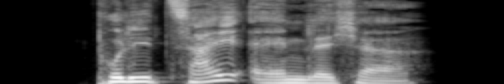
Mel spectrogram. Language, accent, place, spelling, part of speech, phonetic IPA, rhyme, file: German, Germany, Berlin, polizeiähnlicher, adjective, [poliˈt͡saɪ̯ˌʔɛːnlɪçɐ], -aɪ̯ʔɛːnlɪçɐ, De-polizeiähnlicher.ogg
- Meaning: inflection of polizeiähnlich: 1. strong/mixed nominative masculine singular 2. strong genitive/dative feminine singular 3. strong genitive plural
